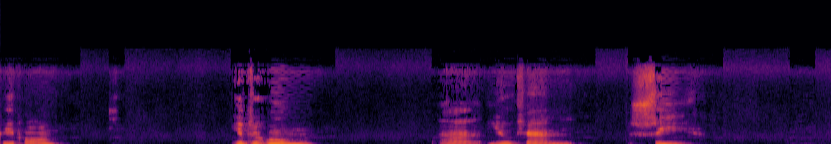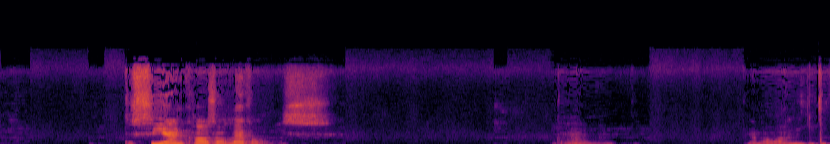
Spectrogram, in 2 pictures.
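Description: An elderly man speaks calmly through a microphone, in short phrases with pauses.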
